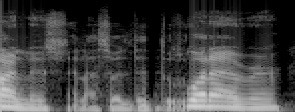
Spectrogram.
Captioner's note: speaking In Foreign Language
